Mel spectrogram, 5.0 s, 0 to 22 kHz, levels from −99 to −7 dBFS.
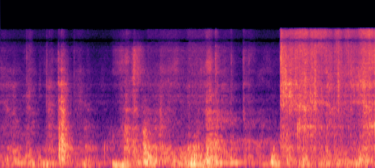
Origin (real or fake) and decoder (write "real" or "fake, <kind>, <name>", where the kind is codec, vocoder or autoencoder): fake, codec, SNAC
